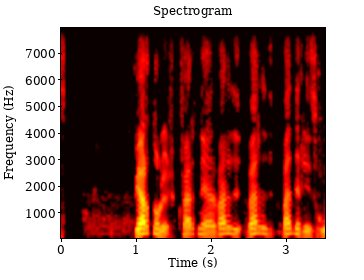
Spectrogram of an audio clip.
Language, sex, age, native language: Icelandic, male, 13, Icelandic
